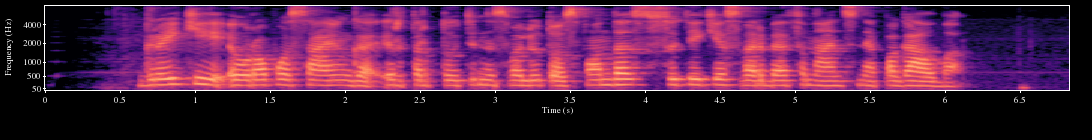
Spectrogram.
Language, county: Lithuanian, Kaunas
